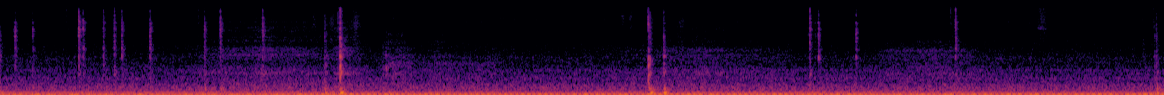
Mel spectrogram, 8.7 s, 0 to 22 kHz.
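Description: Steady low hum inside the cabin of an idling 2021 Mazda CX-5 with the 2.5-litre turbo, with scattered light clicks from the infotainment control knob and buttons being worked; the loudest clicks come about two and a half and five seconds in.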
